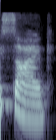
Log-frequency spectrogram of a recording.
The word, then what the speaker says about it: sine: Did you guys know that sign is actually a four-letter word that is pronounced with a long i sound?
